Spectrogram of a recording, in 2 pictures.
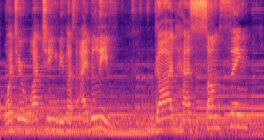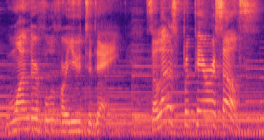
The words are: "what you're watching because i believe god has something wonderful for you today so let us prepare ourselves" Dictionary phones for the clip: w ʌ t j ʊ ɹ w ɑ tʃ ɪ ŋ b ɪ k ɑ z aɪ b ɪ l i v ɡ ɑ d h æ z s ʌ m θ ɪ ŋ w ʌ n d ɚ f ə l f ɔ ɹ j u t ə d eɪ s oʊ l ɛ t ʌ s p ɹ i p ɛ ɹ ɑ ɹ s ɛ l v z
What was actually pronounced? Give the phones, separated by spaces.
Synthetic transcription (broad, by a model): w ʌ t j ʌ ɹ w ɑ tʃ ɪ ŋ b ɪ k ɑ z aɪ b ɪ l i v ɡ ɑ d h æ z s ʌ m θ ɪ ŋ w ʌ n d ɚ f ə l f ɔ ɹ j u t ə d eɪ s oʊ l ɛ t ʌ s p ɹ i p ɛ ɹ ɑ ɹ s ɛ l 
